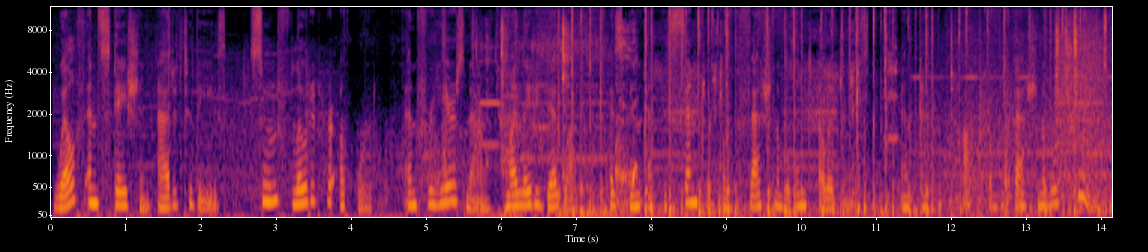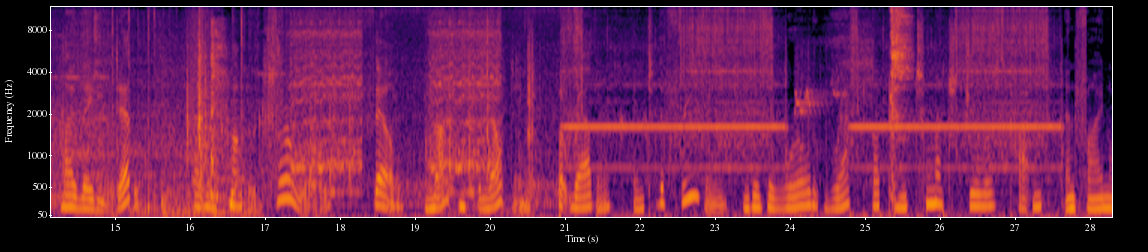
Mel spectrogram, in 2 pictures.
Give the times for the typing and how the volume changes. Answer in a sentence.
You can hear the typing from 5.8 to 16.8 s, getting quieter.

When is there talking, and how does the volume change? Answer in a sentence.
The talking can be heard from 0.0 to 28.2 s, at a steady volume.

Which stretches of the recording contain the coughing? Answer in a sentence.
The coughing can be heard from 6.9 to 7.8 s, from 15.6 to 16.9 s and from 24.1 to 25.6 s.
